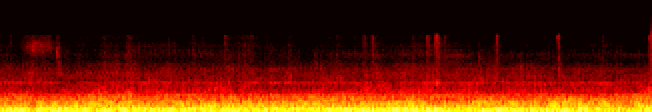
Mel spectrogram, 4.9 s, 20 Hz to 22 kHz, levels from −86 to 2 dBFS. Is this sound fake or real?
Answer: fake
